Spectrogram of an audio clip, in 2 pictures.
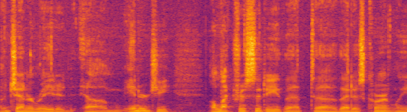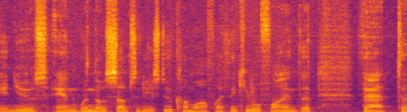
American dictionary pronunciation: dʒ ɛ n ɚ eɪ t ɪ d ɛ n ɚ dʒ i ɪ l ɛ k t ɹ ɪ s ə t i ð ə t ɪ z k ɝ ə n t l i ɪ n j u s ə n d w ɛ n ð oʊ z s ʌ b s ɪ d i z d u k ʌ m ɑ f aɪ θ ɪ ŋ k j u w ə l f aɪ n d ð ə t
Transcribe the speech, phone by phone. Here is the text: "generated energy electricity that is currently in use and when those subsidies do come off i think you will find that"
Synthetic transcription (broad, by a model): dʒ ɛ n ɚ eɪ t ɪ d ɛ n ɚ dʒ i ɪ l ɛ k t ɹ ɪ s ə t i ð ə t ɪ z k ɝ ə n t l i ɪ n j u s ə n w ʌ n ð oʊ z s ʌ b s ɪ d i z d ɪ k ʌ m ɑ f aɪ θ ɪ ŋ k j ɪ w ə l f aɪ n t ð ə t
